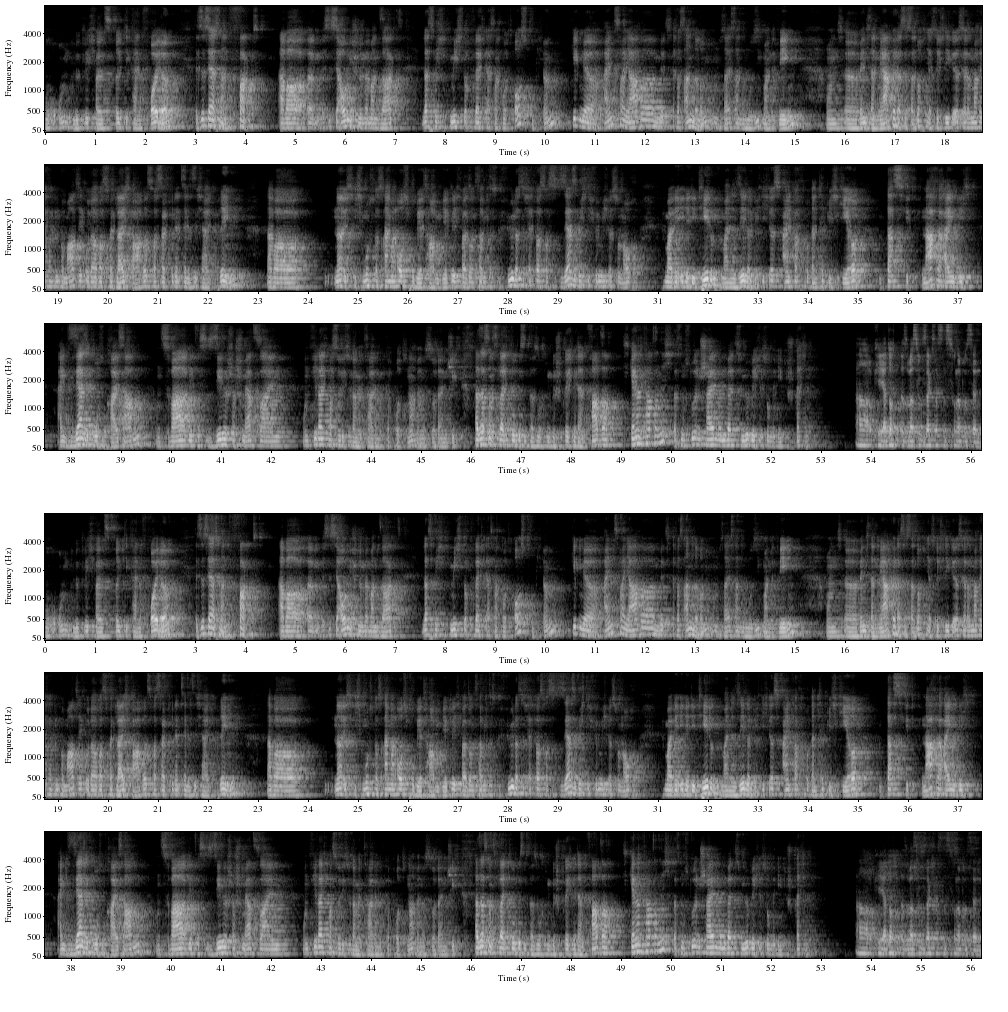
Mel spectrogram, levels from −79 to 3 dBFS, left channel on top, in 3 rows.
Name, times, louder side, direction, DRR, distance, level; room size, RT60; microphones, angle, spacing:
voice 1, 0.0-2.5 3.0-4.1 4.7-7.3 7.5-10.2 10.5-22.6 23.2-23.8 24.5-30.8 31.1-35.0 35.6-35.9 36.3-37.2 37.7-39.4 39.7-42.2 42.6-48.8 49.2-52.8, equal, 5° right, 2 dB, 2.2 m, -21 dB
voice 2, 53.7-56.2, left 1 dB, 75° left, 6 dB, 5.0 m, -24 dB
27.5 x 21.0 x 9.7 m, 1.0 s
head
